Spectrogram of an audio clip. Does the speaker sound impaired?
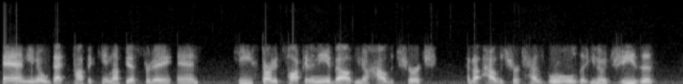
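No.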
